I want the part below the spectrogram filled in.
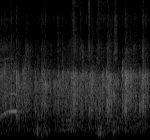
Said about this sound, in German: Lass mir ein Herzlichen Applaus geben.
